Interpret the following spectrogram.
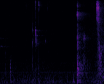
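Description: Near silence with a few faint clicks, near the middle and near the end, from a glass swing-top bottle and a metal jigger being handled and set down.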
